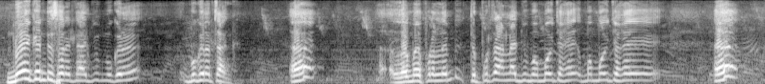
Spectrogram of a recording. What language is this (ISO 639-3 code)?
wol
